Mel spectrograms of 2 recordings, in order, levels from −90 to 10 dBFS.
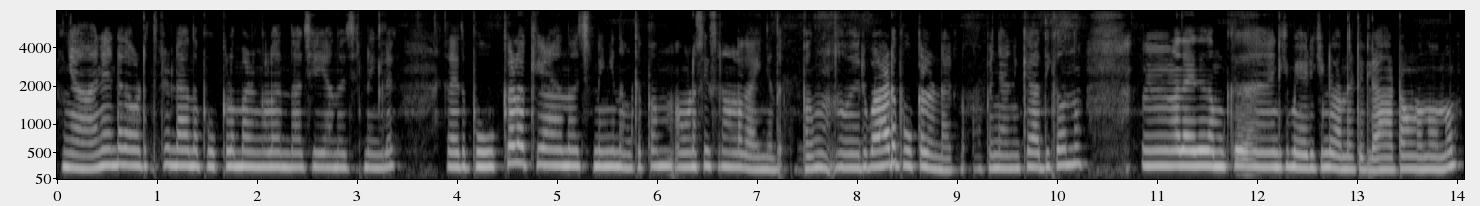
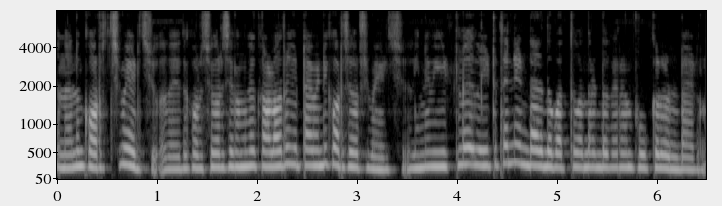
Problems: none marked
